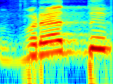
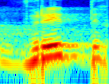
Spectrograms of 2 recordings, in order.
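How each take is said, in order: First: The r syllable sounds like plain 'ra'. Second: The r syllable sounds like 'ri'. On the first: The speaker calls it wrong. "नहीं होता" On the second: The speaker calls it right. "होता है"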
